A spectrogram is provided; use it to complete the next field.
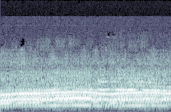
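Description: car engine speeding along

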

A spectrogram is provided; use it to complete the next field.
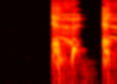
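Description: cough

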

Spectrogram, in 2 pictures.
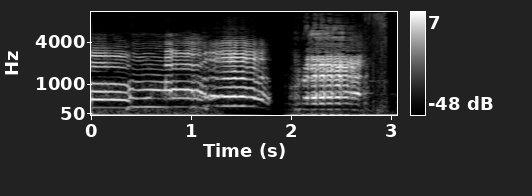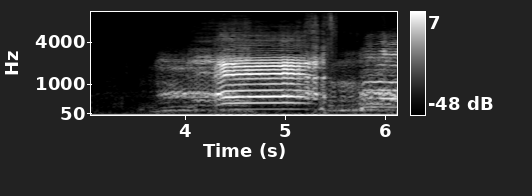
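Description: goat bleating sound effect

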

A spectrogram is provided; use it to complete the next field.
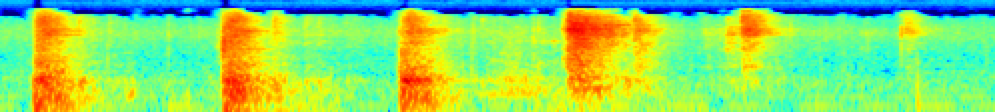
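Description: door slamming shut

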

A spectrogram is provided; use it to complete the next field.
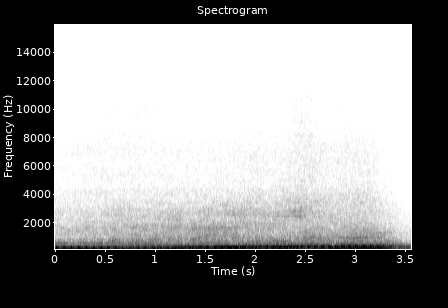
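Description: loud car engine revving

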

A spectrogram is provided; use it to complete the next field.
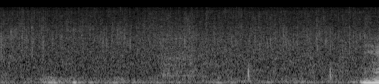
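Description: rain falling

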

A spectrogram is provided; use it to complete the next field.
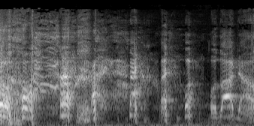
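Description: coughing

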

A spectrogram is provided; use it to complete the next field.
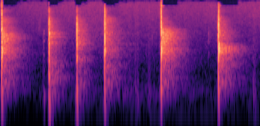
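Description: rhythmic hand clapping pattern

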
